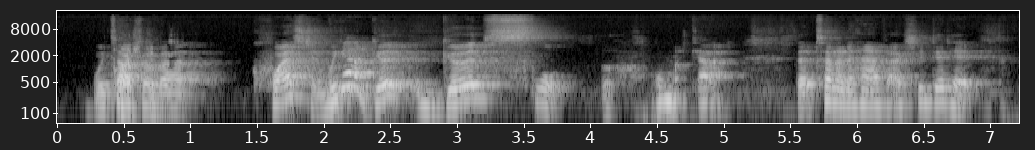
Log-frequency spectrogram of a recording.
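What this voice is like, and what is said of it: Slurred speech. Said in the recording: “I'm slurring my words over here like I'm on a slip and slide.”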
